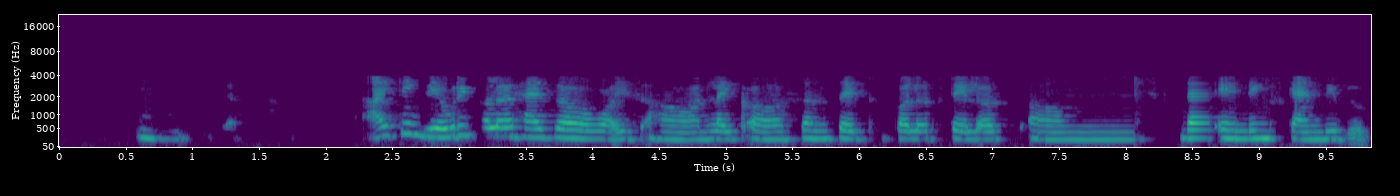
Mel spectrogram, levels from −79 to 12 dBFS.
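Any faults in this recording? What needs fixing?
Short concealed packet loss at 7.32–7.35 s and 7.35–7.41 s: two back-to-back holes of about 20 ms and 40 ms. The receiver filled each by stretching the preceding sound, heard as one brief smear. Unlike the later fault, it is a single isolated blip, not sustained choppiness.

Repeated packet loss (robotic sound) from 7.99 to 9.30 s: nine gaps, the longest 114 ms, leaving about 30% of that stretch synthesised. Each patch extends the last sound, so the sound turns choppy with pieces missing. It persists for over a second with holes recurring, which the isolated smear at 7.3 s does not.

The G.711 path, with nothing above 4 kHz, is not the cause. Preventing both means fixing the network losses behind them, with forward error correction or redundancy and a deeper adaptive jitter buffer to absorb late packets.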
